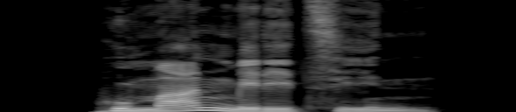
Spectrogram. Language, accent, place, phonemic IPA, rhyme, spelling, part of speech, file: German, Germany, Berlin, /huˈmaːnmediˌtsiːn/, -iːn, Humanmedizin, noun, De-Humanmedizin.ogg
- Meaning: human medicine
